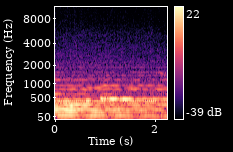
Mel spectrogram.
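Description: Slow ambient background music with sustained held chords that shift about a second in, over a steady hiss like rain.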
